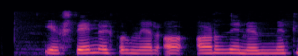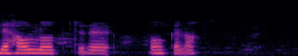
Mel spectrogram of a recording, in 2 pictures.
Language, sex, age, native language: Icelandic, male, 14, Icelandic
